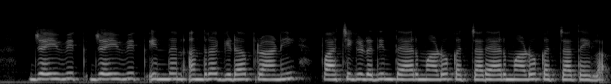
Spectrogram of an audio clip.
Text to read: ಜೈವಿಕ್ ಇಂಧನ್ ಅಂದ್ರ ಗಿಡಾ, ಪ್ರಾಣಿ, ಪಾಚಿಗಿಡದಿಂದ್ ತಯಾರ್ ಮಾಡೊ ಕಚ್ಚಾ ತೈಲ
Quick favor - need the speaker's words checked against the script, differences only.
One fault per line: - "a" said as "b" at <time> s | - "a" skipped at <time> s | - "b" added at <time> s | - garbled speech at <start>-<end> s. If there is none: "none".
- "ಜೈವಿಕ್" added at 0.9 s
- "ತಯಾರ್ ಮಾಡೊ ಕಚ್ಚಾ" added at 4.8 s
